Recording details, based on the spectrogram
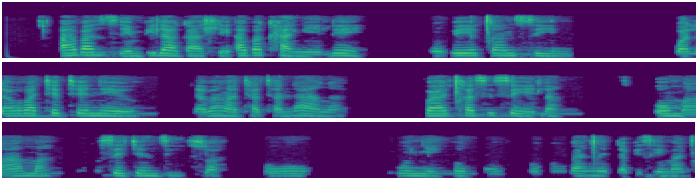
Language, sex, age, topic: North Ndebele, female, 36-49, health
